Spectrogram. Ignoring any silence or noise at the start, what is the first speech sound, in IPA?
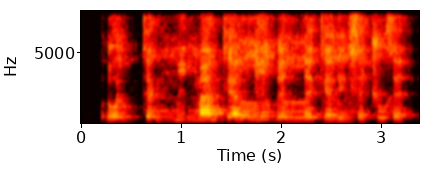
ɗ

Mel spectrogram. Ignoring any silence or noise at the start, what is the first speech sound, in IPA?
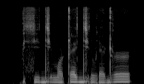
sʲ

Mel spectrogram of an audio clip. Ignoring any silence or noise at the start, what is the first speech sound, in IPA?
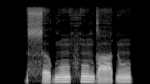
s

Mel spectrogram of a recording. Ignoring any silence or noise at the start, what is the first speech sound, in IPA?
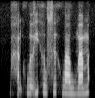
h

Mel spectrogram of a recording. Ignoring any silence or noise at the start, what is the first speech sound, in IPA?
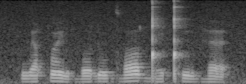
w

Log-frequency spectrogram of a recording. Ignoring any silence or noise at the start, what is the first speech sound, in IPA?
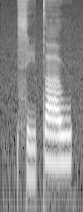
s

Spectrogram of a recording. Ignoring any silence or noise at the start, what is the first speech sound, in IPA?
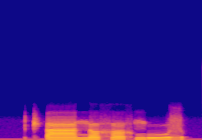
t͡ʃʼ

